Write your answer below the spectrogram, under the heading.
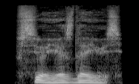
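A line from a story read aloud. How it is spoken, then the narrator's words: Faint mumble. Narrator (Russian): промямлил Гена, чувствуя, что вот-вот потеряет сознание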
